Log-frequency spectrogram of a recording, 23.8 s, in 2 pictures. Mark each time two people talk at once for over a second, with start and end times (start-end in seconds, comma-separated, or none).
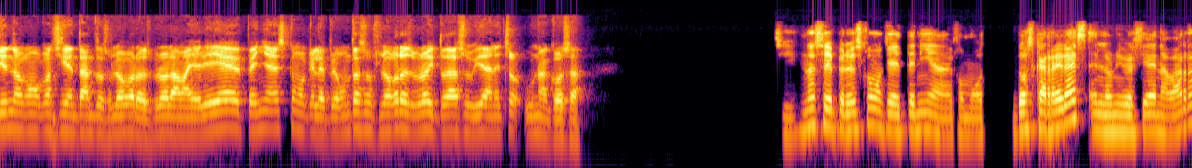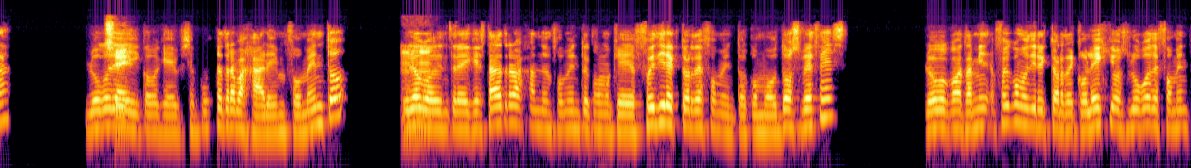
none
